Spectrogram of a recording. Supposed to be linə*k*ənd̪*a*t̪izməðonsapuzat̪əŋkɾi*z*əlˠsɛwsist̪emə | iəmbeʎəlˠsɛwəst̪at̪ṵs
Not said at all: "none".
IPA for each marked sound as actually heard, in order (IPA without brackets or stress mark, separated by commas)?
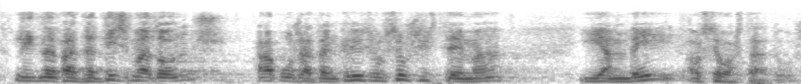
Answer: p, ə, z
